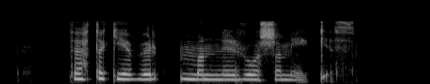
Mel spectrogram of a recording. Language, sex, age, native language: Icelandic, female, 9, Icelandic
